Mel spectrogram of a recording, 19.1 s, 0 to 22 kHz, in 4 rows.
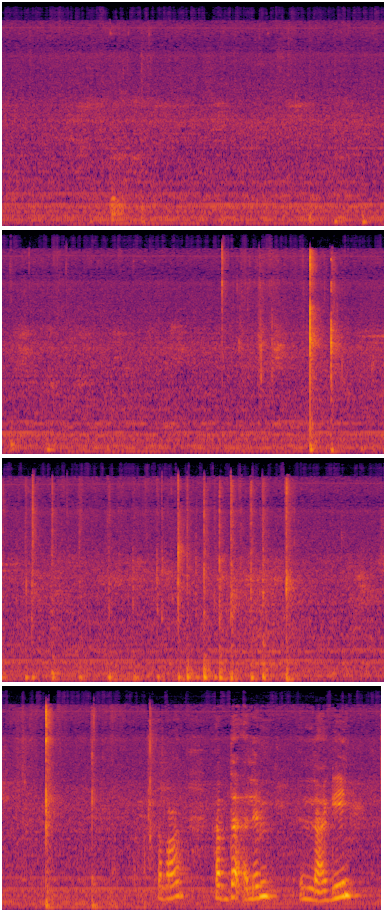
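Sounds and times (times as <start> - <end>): faint steady hum: 0.0 - 19.0
hands pressing dough on countertop: 3.8 - 6.3, 7.9 - 13.3, 14.7 - 15.8.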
